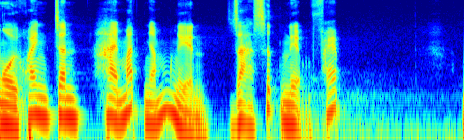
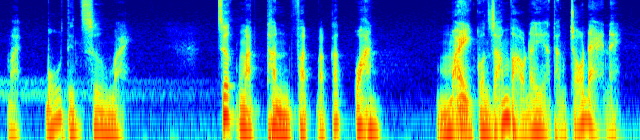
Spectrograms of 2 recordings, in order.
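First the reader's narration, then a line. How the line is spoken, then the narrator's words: Muttered cursing, chest tight. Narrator (Vietnamese): tức ngực như đá đè, cậu lẩm bẩm chửi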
